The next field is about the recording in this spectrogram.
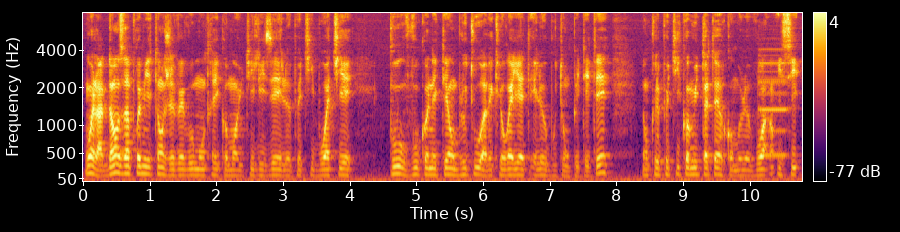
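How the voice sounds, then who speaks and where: In a lowish, fairly bright voice, an amateur radio video presenter shows off a gadget in a relaxed, hands-on demonstration. He walks through it step by step, often dropping in tag words.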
